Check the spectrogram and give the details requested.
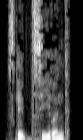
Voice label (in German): "skizzierend", german; adjectives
